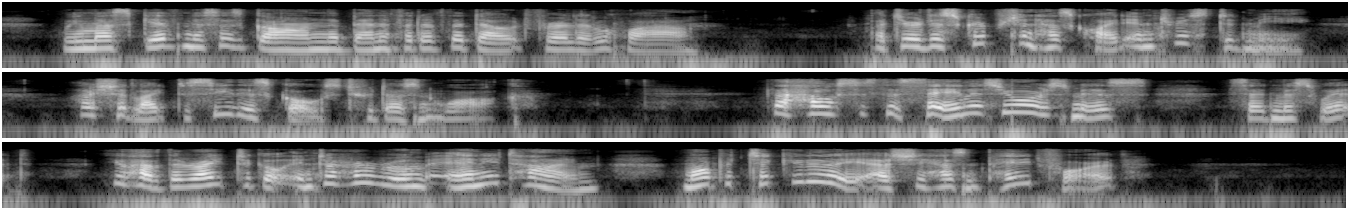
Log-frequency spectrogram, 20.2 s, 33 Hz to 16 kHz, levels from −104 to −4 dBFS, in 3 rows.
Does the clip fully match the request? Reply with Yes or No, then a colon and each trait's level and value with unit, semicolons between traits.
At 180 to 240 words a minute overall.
Yes: average, 185 wpm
